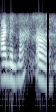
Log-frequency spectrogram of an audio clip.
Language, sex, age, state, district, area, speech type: Kannada, female, 45-60, Karnataka, Davanagere, urban, conversation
